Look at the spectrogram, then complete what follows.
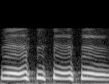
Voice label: "nooooo", English; wormnoiz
